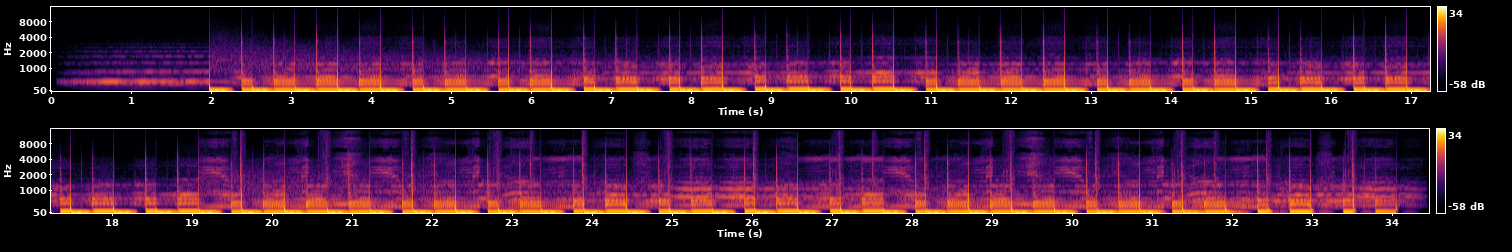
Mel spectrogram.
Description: Скачать припев песни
